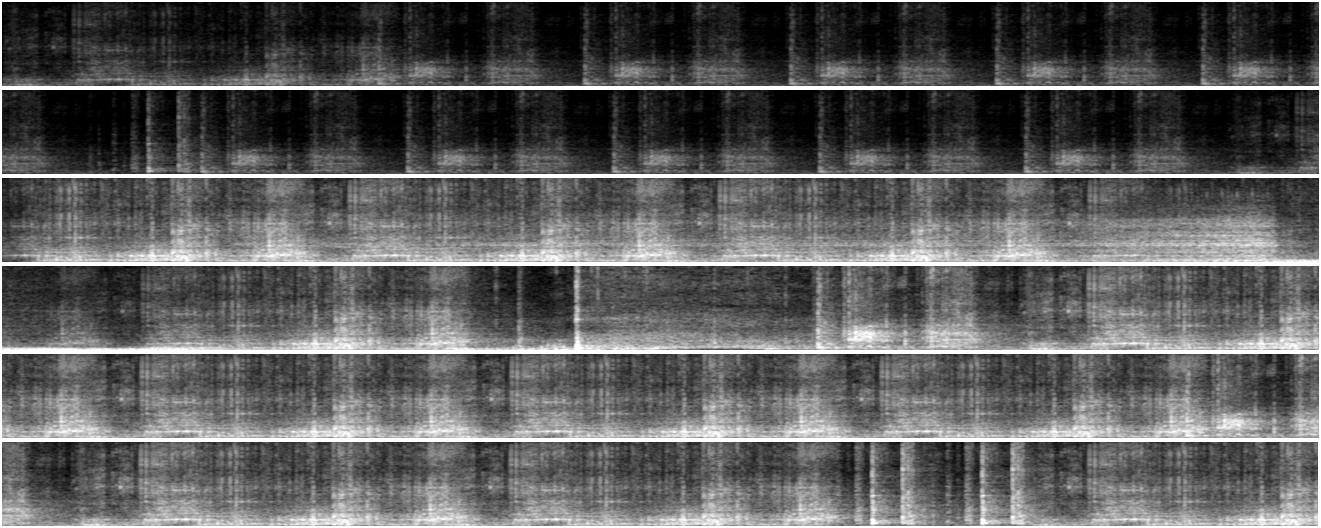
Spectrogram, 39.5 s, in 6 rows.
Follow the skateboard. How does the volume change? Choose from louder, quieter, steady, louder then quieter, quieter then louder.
louder.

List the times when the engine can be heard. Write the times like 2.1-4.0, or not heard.
14.6-22.4.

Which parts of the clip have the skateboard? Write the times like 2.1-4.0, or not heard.
0.0-39.4.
